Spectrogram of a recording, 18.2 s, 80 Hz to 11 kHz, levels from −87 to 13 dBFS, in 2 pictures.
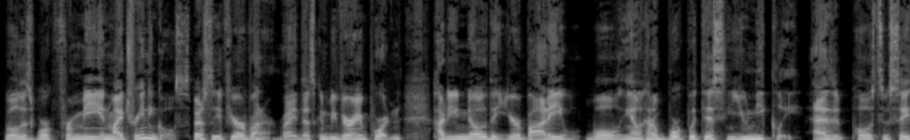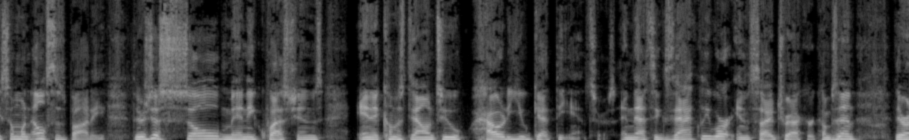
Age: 30-49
